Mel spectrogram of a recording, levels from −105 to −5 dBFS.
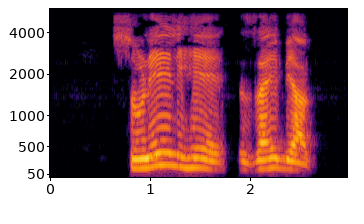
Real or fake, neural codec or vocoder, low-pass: real; none; 5.4 kHz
